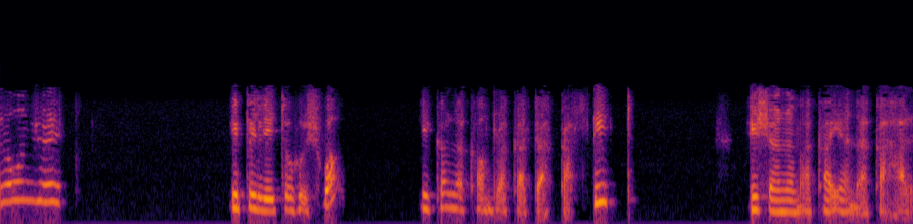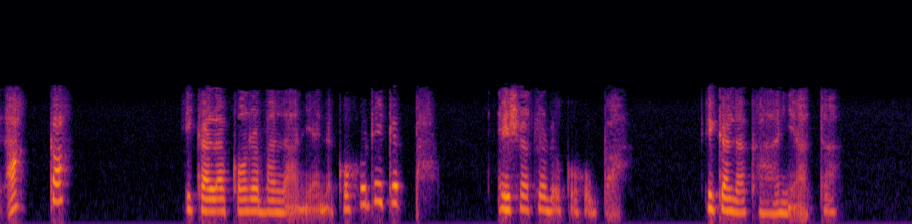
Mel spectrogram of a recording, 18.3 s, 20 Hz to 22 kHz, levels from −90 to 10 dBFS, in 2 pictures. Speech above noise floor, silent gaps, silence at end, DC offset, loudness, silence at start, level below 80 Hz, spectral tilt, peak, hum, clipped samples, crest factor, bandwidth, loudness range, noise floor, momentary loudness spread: 52 dB; none; 0.75 s; under 0.1%; -24 LUFS; 0 s; -56 dBFS; -10.5 dB/octave; -4 dBFS; none; under 0.1%; 22 dB; 5.6 kHz; 3 LU; -75 dBFS; 14 LU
